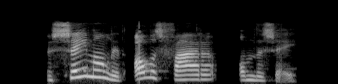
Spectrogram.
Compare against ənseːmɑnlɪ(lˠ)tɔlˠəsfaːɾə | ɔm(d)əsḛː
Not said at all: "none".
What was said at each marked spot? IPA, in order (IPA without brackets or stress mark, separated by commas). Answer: none, d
